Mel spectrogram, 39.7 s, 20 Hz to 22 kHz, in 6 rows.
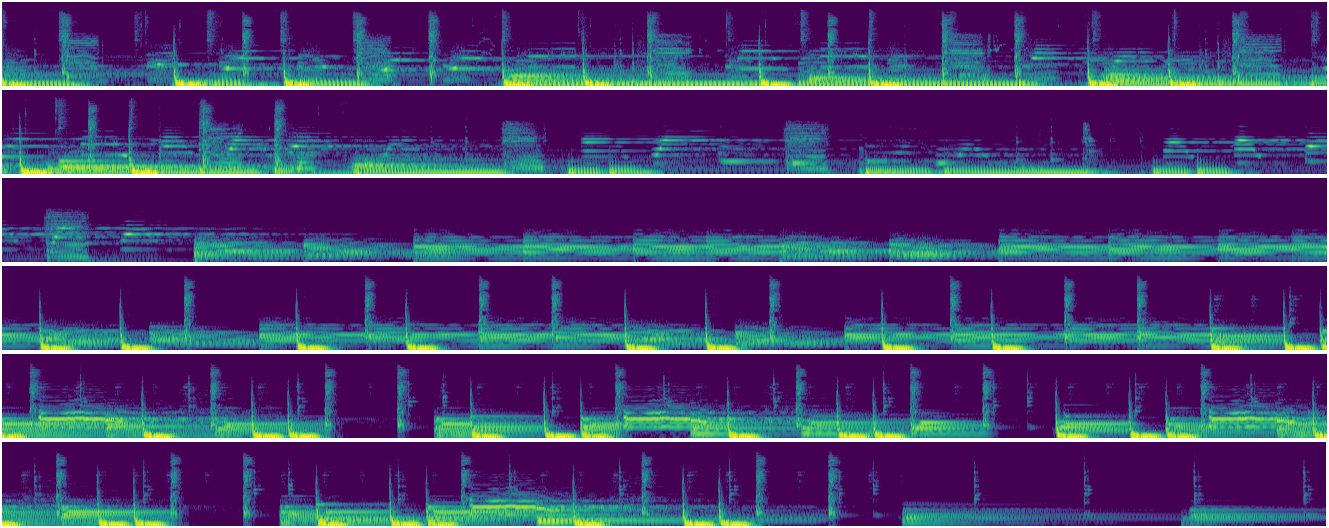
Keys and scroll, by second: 33.9-35.4 typing, 37.4-38.5 typing.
